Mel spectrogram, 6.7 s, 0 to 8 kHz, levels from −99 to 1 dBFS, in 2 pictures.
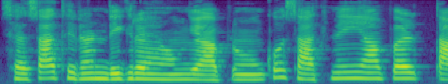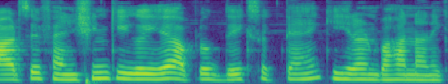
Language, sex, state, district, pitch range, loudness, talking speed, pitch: Hindi, female, Jharkhand, Jamtara, 180-215 Hz, -17 LUFS, 260 wpm, 195 Hz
